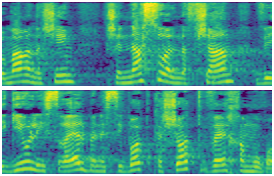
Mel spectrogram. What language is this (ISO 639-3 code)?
heb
